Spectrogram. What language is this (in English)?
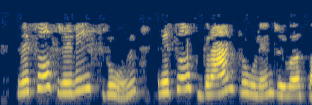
Tamil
